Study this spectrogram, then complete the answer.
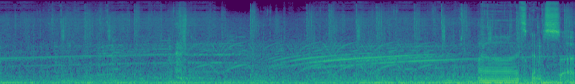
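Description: Wailing police sirens in a video game sweep up and down in overlapping rising and falling tones over a steady low rumble, continuous throughout, with a brief stacked electronic alert near the end.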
